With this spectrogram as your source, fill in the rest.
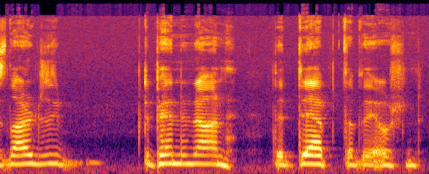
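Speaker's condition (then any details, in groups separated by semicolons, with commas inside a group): Multiple sclerosis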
